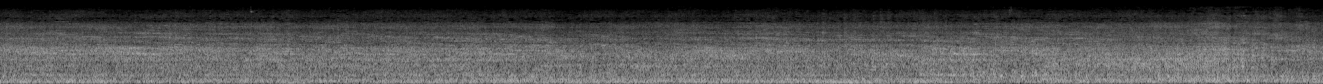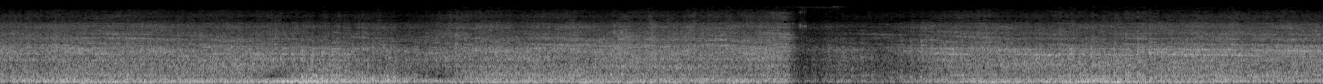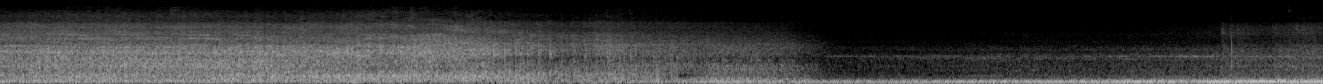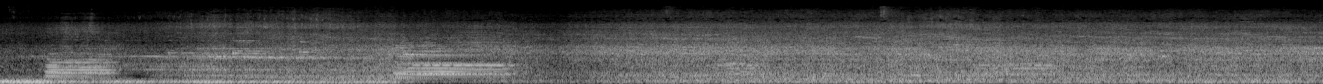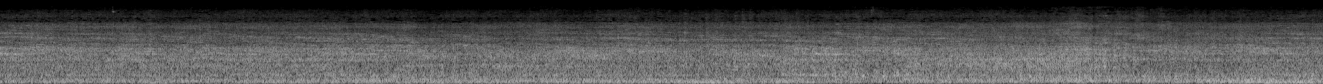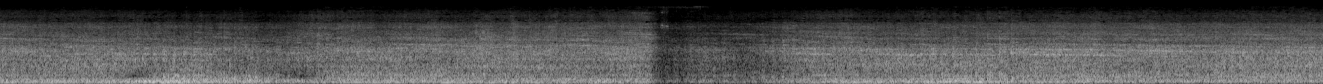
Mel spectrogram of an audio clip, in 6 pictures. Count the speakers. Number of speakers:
0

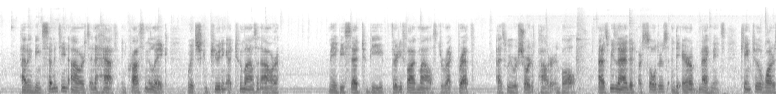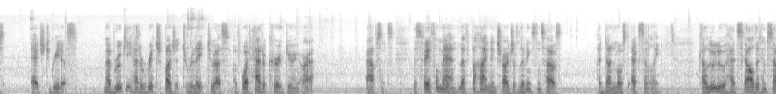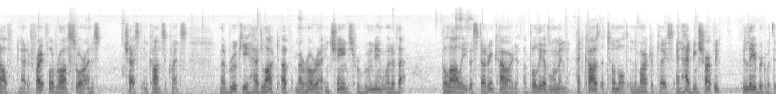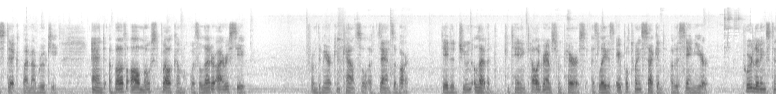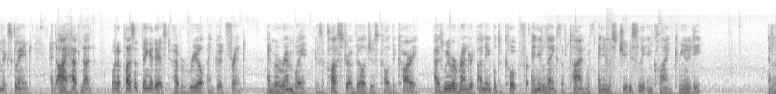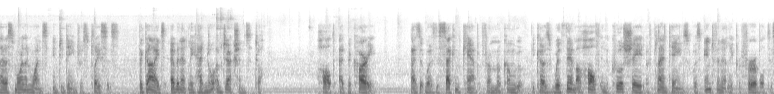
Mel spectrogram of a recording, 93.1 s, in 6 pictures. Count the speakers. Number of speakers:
1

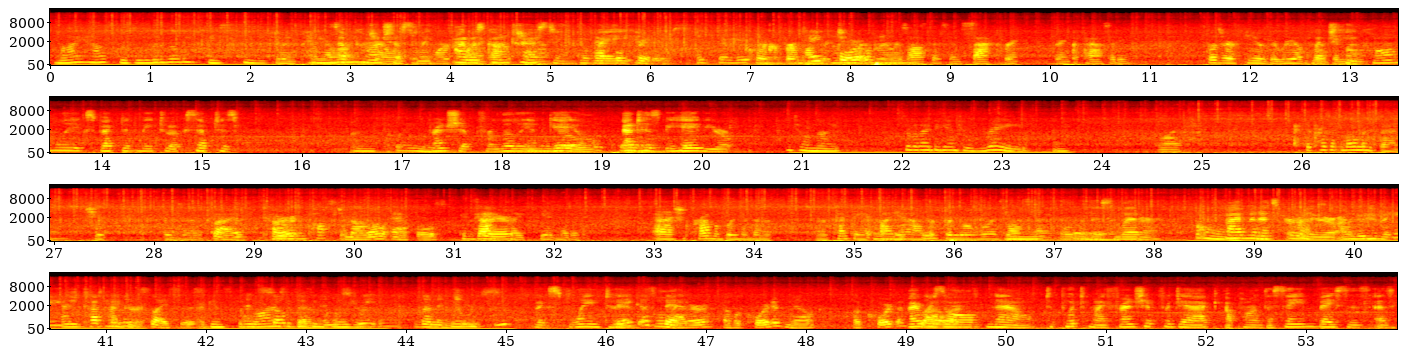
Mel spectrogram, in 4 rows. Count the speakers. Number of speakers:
5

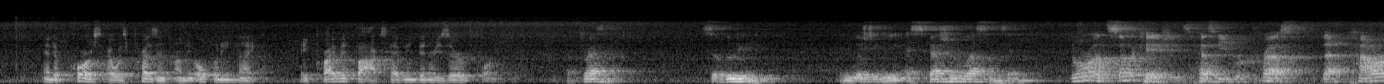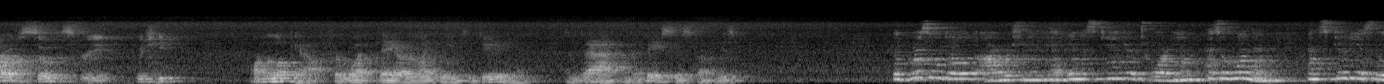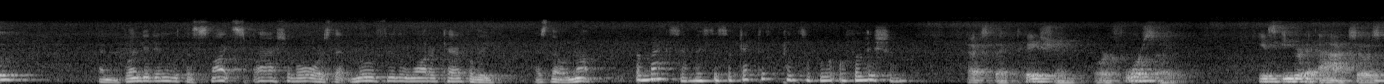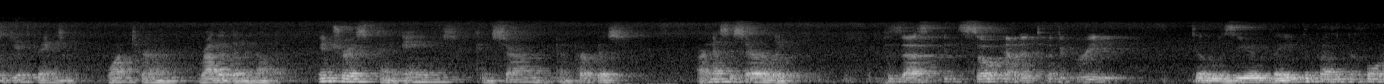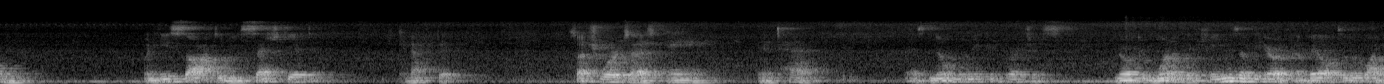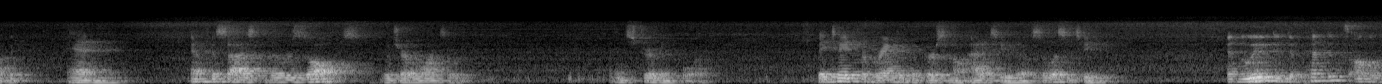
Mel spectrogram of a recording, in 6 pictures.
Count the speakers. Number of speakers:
7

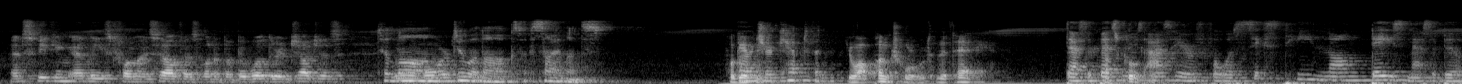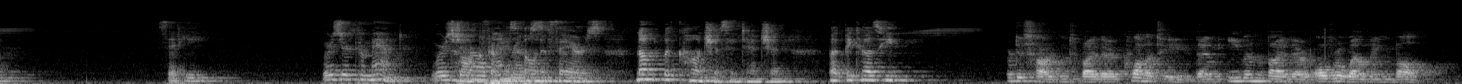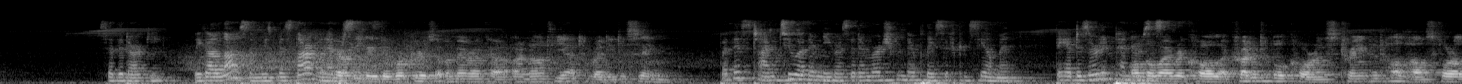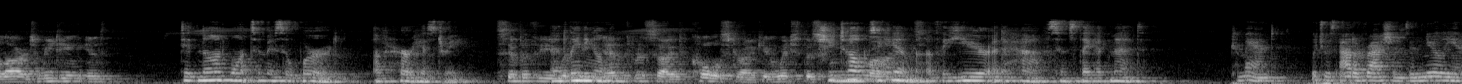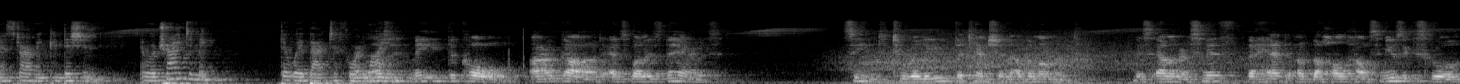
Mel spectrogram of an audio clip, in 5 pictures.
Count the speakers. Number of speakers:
4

